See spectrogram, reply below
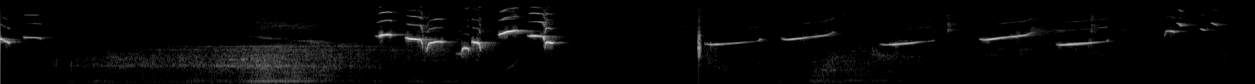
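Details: Oriental magpie-robin training song for pet birds: a soft muffled rustle, then a burst of sharp, falling whistles, followed by a steady series of long, rising whistled notes about every second.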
